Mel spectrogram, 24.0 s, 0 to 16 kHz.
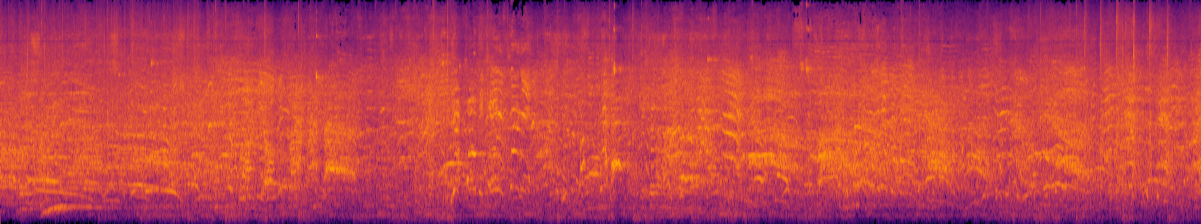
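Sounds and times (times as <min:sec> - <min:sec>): crowd chattering and shouting: 0:00.0 - 0:24.0.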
